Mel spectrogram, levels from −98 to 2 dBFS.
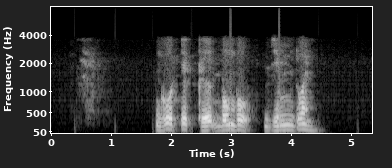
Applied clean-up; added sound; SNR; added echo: none; none; none; none.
